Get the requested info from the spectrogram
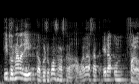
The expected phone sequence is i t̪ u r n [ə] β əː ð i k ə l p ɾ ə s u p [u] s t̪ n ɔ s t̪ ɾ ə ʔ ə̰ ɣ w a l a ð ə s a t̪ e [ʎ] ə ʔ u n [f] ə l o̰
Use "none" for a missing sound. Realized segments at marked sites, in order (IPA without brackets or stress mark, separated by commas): a, ɔ, ɾ, f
